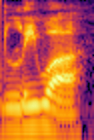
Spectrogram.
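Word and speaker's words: Lewa: then cited greg saying i have always pronounced it leewa but i would probably consider the movie pronunciation official which by the way is also leewa i don't know i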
